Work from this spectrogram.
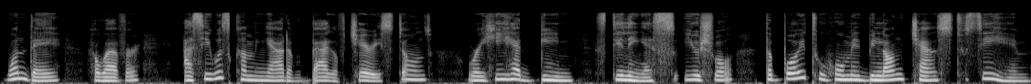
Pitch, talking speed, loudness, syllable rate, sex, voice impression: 200 Hz, 180 wpm, -17 LUFS, 5.0 syllables/s, female, feminine, adult-like, soft, fluent, raspy, slightly cute, calm, friendly, reassuring, elegant, kind, modest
